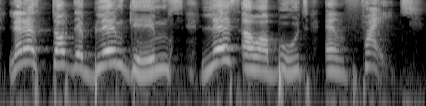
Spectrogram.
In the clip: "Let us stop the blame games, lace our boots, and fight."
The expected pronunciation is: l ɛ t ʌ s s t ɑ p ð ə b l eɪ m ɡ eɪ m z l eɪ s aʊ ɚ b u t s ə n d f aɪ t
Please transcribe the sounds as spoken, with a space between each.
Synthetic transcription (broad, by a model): l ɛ t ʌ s s t ɑ p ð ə b l eɪ m ɡ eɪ m s l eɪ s aʊ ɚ b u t ə n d f aɪ t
